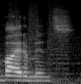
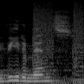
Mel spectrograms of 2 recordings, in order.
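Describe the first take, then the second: First: It is said in a non-British pronunciation. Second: It is said in a British pronunciation.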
